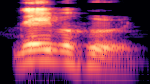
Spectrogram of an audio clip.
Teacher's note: 이럴 때 hood의 액센트가 오지 않는다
